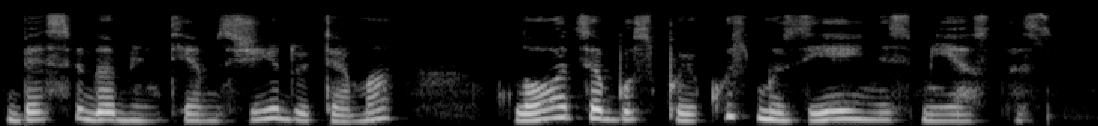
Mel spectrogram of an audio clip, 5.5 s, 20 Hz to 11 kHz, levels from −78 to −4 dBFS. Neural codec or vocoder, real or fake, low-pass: none; real; 7.2 kHz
